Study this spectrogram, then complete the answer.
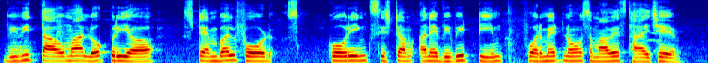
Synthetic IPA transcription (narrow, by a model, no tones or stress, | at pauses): ʋiʋid̪̚t̪aomãlok̚pɾijə | sʈɛmbəlfoɾɖ | s | koɾiŋɡsisʈəməneʋiʋid̪̚ʈimfɔɾmeʈnosəmãʋeʃt̪ʰajt͡ʃʰe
